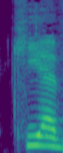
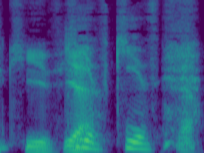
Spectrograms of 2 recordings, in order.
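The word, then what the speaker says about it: Kyiv: Ukraine's historic Capital City pronounced Kev in Russian but more like KV in um Ukrainian KV um and I I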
